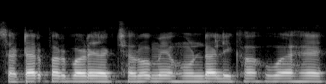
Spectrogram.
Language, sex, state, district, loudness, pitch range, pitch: Hindi, male, Jharkhand, Ranchi, -15 LUFS, 135-140 Hz, 135 Hz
